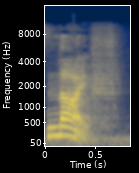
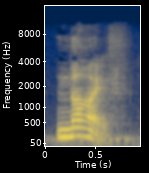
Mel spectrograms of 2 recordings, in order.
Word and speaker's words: knife: angel okay so next it isn't knife on if it's knife knife so we don't pronounce K so don't pronounce K if there is so this letter n after it's a knife knife like no no okay so you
